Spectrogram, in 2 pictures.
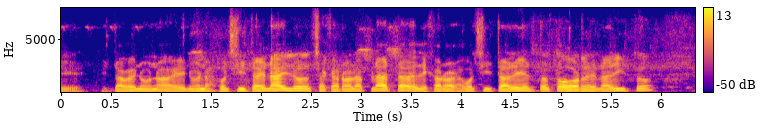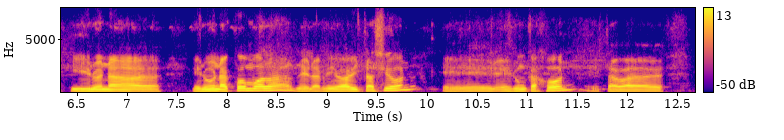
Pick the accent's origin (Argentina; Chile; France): Argentina; Tandil, Buenos Aires Province; now in Cañuelas, Argentina; vine de Tandil en el año 70, tengo hijos, nietos.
